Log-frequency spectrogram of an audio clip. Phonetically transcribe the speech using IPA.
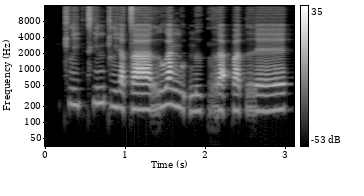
kʰli˦˥ʔtʰi˥˩nkli˨˩a̯ taː˧ru˥˩a̯ ŋu˨˩ʔ nɯː˨˩k̚ra˥˩ʔpa˦˥t̚ rɛː˦˥

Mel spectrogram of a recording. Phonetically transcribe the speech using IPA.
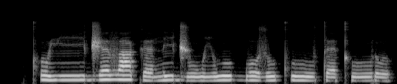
kʰʊ˨jiː˨d͡ʒɛ˦ va˦ kɛ˨ni˦d͡ʒu˨wi˨˦ wu˦ɡ͡bo˦˨zu˦kʰuː˦˨ tɛ˨ kʰuː˦ɾʊ˦

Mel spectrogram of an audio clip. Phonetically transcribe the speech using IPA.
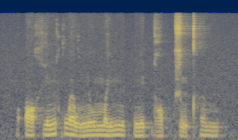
ʔɔ˧˩xi˨˦n kwə˧˩w nu˧mə˨˦jmi˨˩k̚ ni˨˩t̚ɣɔ˨˩p̚ t͡ɕə̰˧˨n t̪ʰə̤˨˩m

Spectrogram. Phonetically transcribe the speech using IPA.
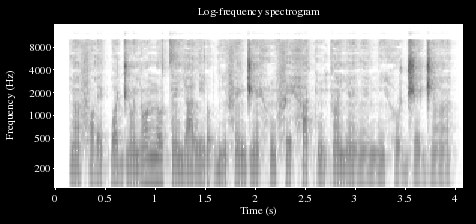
ɾã˧fɔ˨ɾɛ˨˦ɡ͡bɔ˦ d͡ʒɔ̃˧jɔ̃˦no˦ tɛ̃˧ja˧li˦ ɾo˧ɡ͡bĩ˦fɛ̃˦ d͡ʒɛ̃˦hũ˦ fe˦ha˦kũ˧kã˦ jɛ̃˦˨lɛ̃˧ nĩ˨ho˨˦ d͡ʒɛ˧d͡ʒã˦

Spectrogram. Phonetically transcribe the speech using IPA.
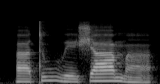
a˨tu˦ βe˨ʃaː˦mã˨

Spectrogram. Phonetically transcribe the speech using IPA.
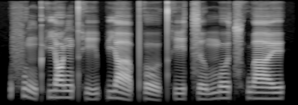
fʊ˥˨ŋpʰjɑ˦ŋt̪ʰi˨˦ pjä˥˨ pʰo˥˨ʊ̯t̪ʰi˦t͡sɹ̩˦ mo˦ʊ̯t͡sʰwa˦ɪ̯

